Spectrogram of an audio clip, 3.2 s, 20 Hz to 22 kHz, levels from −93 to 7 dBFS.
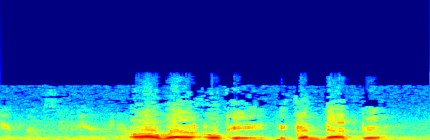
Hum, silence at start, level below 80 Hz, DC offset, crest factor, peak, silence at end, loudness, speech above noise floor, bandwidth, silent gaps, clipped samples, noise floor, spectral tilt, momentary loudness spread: none; 0 s; -42 dBFS; 4%; 12 dB; 0 dBFS; 0.15 s; -10 LUFS; 20 dB; 8.8 kHz; none; 0.8%; -30 dBFS; -6.5 dB/octave; 22 LU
